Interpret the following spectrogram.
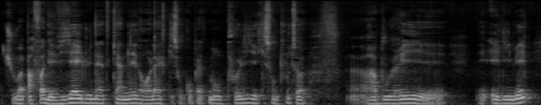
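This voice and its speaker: A man's voice: deep voice, flat delivery, normal speed, vocal fry, dark tone. A man in his late thirties from France, hosting a watch vlog in casual chat, rambling with many fillers and restarts, recorded in a countryside attic. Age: 30s. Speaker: watch channel host. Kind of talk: casual vlog talk to viewers.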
